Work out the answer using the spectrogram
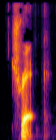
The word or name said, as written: trick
